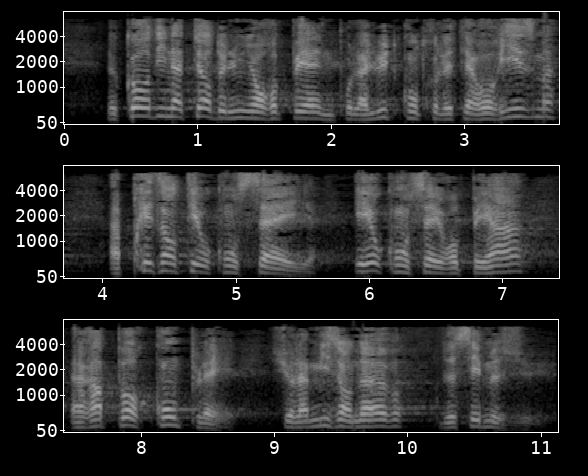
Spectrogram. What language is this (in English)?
French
